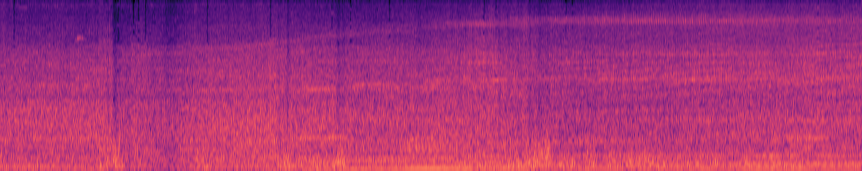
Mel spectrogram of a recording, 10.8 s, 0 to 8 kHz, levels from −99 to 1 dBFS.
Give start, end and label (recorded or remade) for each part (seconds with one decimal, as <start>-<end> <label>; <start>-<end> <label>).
0.0-9.2 recorded; 9.2-10.2 remade; 10.2-10.8 recorded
